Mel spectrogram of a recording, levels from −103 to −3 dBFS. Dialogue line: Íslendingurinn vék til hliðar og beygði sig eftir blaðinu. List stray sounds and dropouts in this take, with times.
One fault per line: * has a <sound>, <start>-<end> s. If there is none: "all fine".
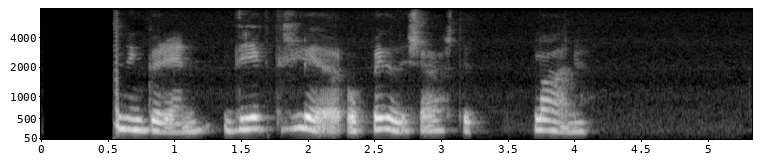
all fine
